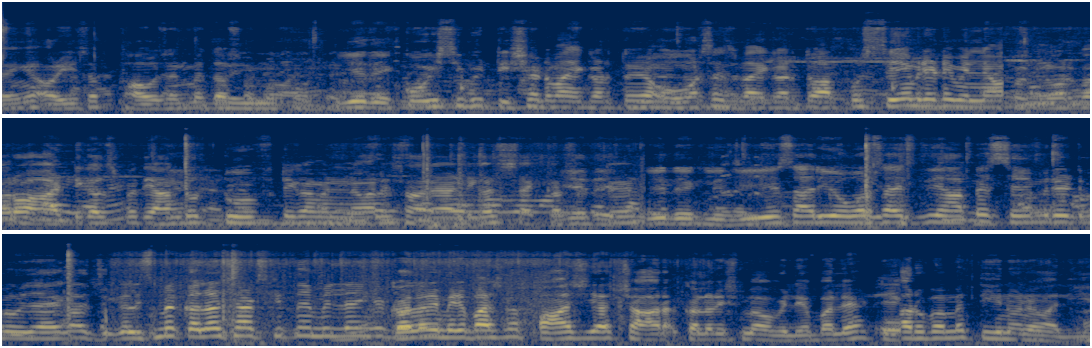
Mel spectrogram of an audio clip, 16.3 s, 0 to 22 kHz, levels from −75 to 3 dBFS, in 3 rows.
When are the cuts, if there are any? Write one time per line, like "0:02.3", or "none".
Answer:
0:02.0
0:05.0
0:08.6
0:11.4
0:15.4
